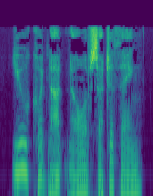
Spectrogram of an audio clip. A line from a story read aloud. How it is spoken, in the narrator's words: Addie said in a comforting tone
